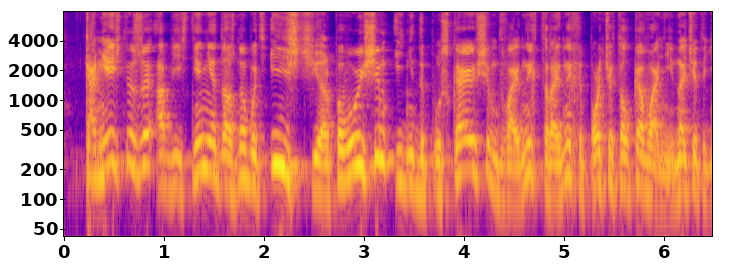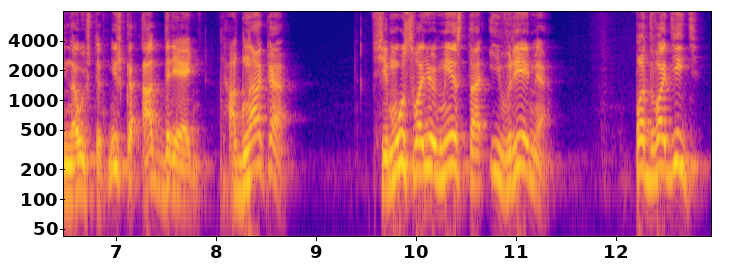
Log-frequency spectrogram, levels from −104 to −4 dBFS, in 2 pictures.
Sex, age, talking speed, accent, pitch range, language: male, 40-59, 130 wpm, native, 160-230 Hz, Russian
